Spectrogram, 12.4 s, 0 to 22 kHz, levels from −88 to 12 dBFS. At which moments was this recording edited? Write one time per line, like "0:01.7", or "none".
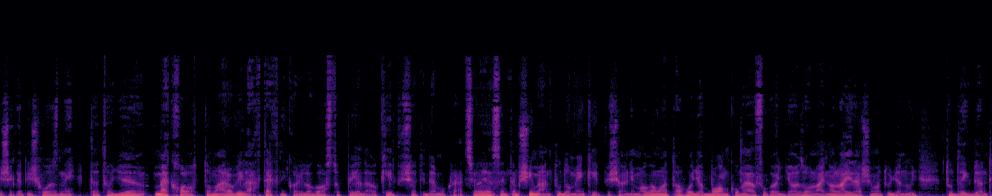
0:01.0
